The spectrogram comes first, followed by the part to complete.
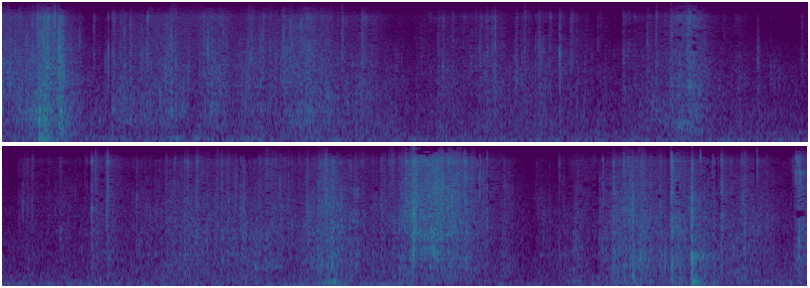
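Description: Thin plastic bag around a folded shirt crinkling as it is handled, in irregular rustles, with the loudest crinkles about three and a half and six seconds in.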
